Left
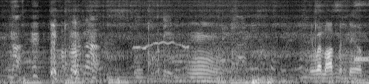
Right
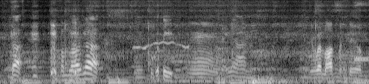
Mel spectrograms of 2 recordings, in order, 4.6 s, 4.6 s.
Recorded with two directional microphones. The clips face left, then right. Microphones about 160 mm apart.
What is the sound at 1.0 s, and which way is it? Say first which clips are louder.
Speech: right 11 dB; 90° right.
